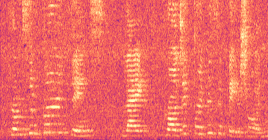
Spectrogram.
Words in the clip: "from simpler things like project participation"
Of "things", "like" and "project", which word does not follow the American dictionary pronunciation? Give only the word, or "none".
things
